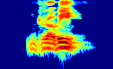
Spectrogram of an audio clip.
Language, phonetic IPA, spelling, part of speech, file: Catalan, [roˈbi], robí, noun, LL-Q7026 (cat)-robí.wav
- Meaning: ruby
